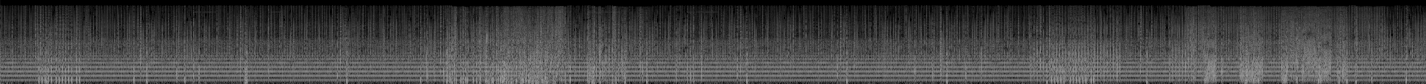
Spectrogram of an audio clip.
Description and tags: Phone transducer suction cup thing on various places on the laptop while running, opening windows, closing windows, etc.
transducer, buzz, electricity, magnetic, electro, hum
